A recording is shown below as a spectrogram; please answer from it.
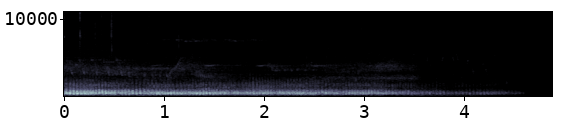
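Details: Spring chorus of male European common frogs at a forest pond, produced through vocal sacs during mating; a low rapid grumbling of many frogs that gradually fades out toward the end.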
